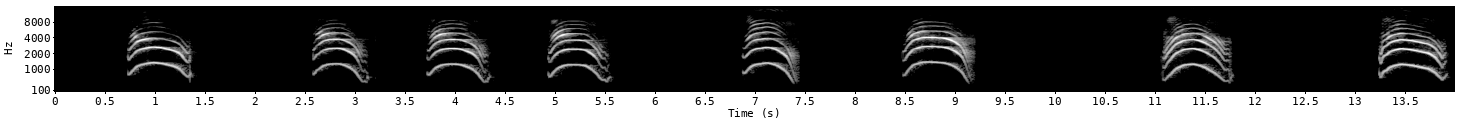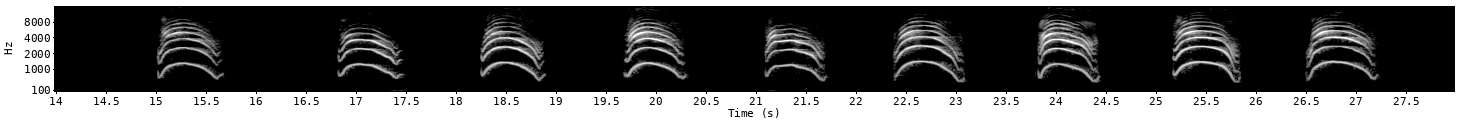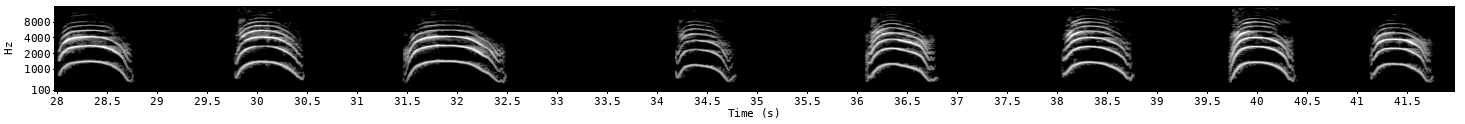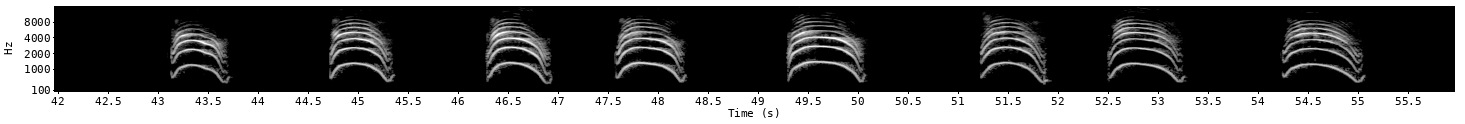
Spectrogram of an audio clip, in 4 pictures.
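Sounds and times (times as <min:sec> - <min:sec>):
kitten meowing: 0:00.7 - 0:01.5, 0:02.6 - 0:05.6, 0:06.9 - 0:07.5, 0:08.5 - 0:09.2, 0:11.0 - 0:11.8, 0:13.2 - 0:14.0, 0:15.0 - 0:15.7, 0:16.8 - 0:17.6, 0:18.3 - 0:19.0, 0:19.7 - 0:20.3, 0:21.1 - 0:21.8, 0:22.4 - 0:23.2, 0:23.8 - 0:24.4, 0:25.2 - 0:25.9, 0:26.5 - 0:27.3, 0:28.0 - 0:28.8, 0:29.8 - 0:30.6, 0:31.5 - 0:32.6, 0:34.2 - 0:34.8, 0:36.1 - 0:36.8, 0:38.1 - 0:38.8, 0:39.7 - 0:40.5, 0:41.2 - 0:41.8, 0:43.1 - 0:43.8, 0:44.7 - 0:45.4, 0:46.3 - 0:47.0, 0:47.6 - 0:48.4, 0:49.3 - 0:50.2, 0:51.2 - 0:53.3, 0:54.2 - 0:55.0.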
